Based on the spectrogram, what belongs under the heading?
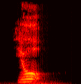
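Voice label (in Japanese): "よ", Japanese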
